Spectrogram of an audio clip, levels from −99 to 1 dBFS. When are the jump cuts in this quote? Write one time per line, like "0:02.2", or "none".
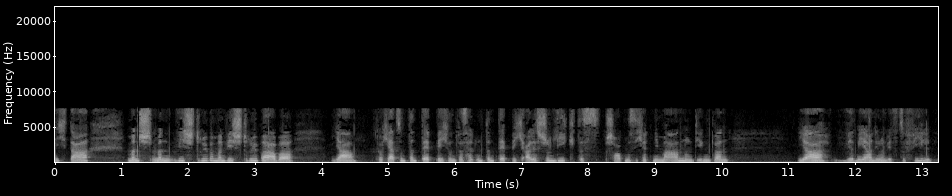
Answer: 0:01.5
0:04.9
0:12.0

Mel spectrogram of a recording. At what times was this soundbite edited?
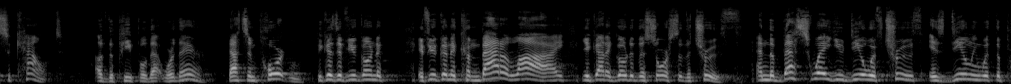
0:02.2
0:03.1
0:07.5

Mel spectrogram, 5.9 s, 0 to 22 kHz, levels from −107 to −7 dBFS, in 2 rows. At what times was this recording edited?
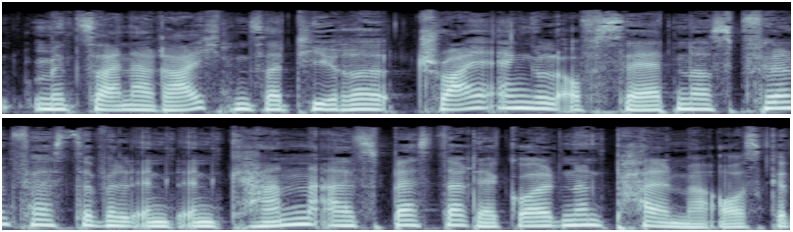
0:02.8
0:03.6
0:04.7

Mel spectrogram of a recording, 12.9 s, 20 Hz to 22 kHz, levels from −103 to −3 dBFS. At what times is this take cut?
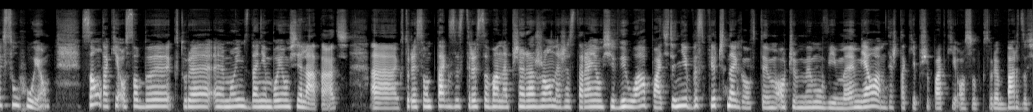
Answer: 0:01.3
0:08.4

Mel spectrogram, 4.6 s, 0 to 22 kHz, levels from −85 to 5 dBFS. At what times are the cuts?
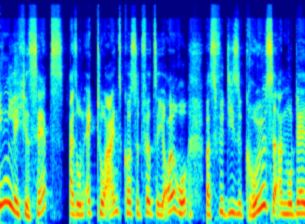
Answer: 0:01.1

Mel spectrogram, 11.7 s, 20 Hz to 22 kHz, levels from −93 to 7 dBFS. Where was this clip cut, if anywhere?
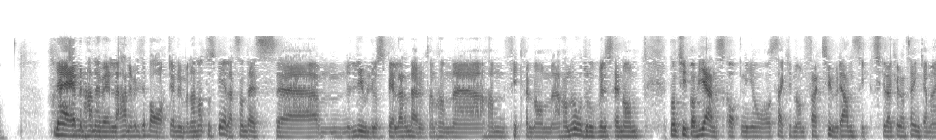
none

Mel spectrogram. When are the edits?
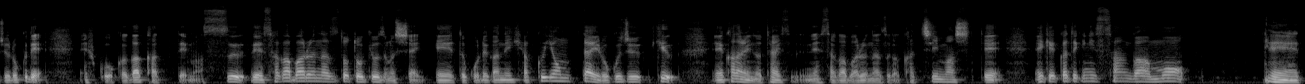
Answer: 0:03.8

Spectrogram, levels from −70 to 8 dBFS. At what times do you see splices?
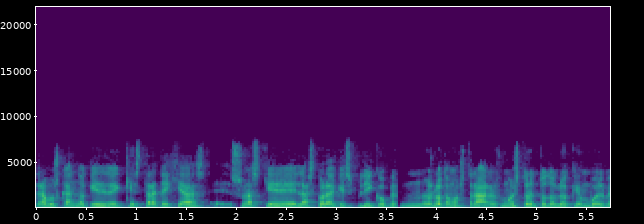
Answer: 0:02.8
0:03.6
0:04.1

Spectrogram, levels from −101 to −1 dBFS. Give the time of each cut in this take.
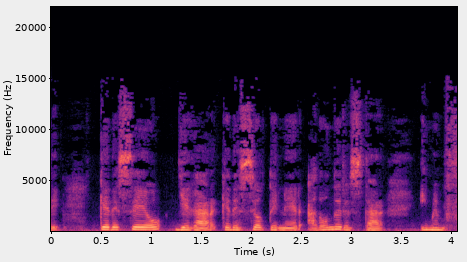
0:01.1
0:02.9

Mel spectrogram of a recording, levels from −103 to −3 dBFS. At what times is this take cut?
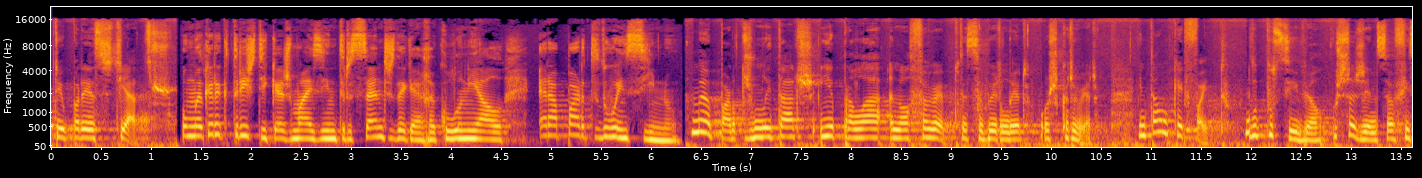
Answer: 0:01.5
0:09.1
0:11.3
0:12.0

